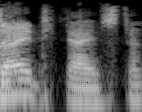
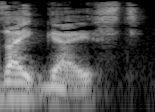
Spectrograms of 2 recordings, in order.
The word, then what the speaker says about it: Zeitgeist: Zeitgeist. Okay, that's how you pronounce it. Okay. – Yeah, I don't know if it's the proper context for that, but it's pronounced Zeitgeist.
